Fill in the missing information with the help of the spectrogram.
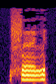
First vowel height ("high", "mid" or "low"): low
